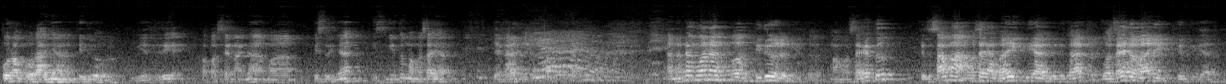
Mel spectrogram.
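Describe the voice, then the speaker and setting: A man's voice: mid-range voice, a little fast. A man giving a casual, storytelling sermon to a youth congregation, chatty and self-mocking with lots of filler words, recorded in a church hall. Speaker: youth preacher. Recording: roomy, distant mic, faint noise.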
